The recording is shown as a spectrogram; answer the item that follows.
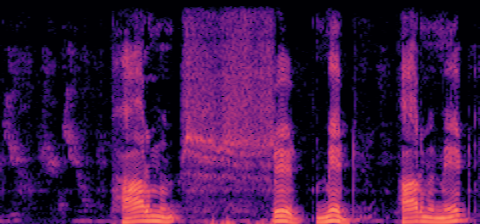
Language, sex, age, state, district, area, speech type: Hindi, male, 60+, Uttar Pradesh, Chandauli, rural, read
